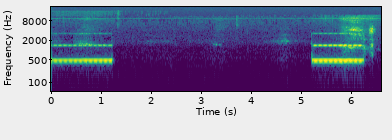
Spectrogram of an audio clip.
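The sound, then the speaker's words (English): A phone line ringing on the caller's end: two long, steady electronic ring tones about four seconds apart, loud, with near silence between them and no one talking. “Okay, call, please. Get him on the phone.”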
